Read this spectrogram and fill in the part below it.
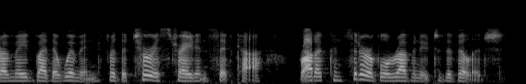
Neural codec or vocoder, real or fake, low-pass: none; real; 5.4 kHz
